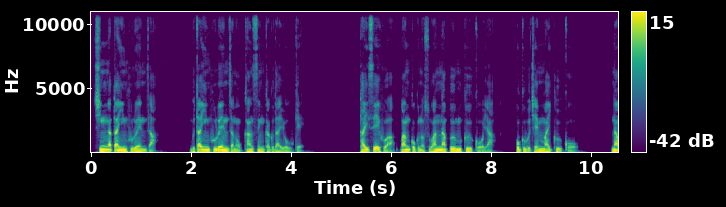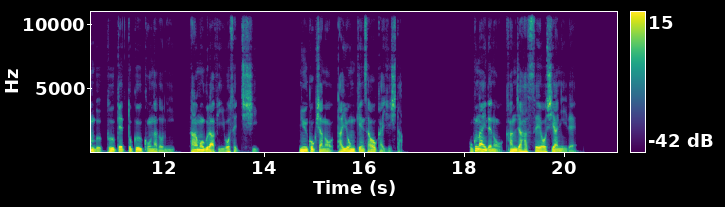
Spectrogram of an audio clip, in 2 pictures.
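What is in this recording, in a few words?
japanese male narration; voice demos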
